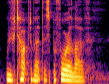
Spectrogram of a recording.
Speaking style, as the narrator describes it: Doria sighed, looking regretful and angry about the situation

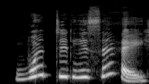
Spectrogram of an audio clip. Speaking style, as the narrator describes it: shouted a chorus of voices

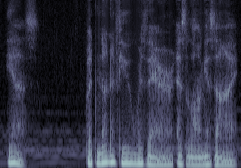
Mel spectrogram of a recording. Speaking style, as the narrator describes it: Hestia replied calmly

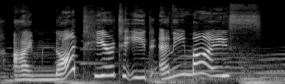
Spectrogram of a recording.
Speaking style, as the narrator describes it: he would announce loudly

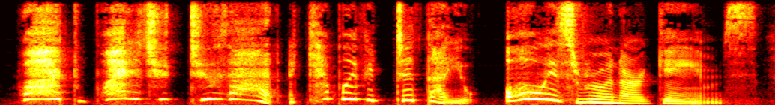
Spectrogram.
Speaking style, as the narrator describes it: one of the sisters yelled

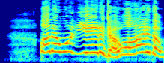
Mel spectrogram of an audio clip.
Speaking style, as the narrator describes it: wailed Binky

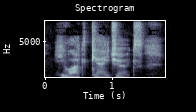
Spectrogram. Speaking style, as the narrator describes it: the person in the comedy troupe says, whispering to the others

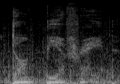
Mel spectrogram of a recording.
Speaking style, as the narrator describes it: whispered Minekin

